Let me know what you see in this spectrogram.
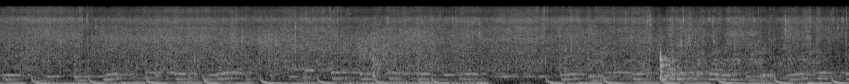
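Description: Chicken strips and chopped garlic sizzling in hot olive oil in a non-stick wok while being stirred and tossed with a wooden spatula, a steady hiss with one sharp knock about two-thirds of the way through.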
